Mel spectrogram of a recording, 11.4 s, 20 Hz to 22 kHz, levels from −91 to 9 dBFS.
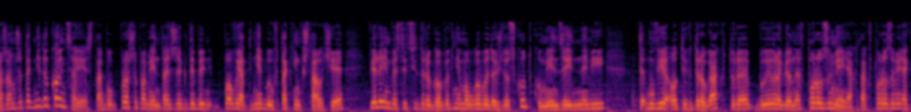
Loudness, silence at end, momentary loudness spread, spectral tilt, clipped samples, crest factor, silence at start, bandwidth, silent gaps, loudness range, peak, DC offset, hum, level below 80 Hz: -30 LUFS; 0 s; 6 LU; -6 dB/octave; under 0.1%; 16 dB; 0 s; 10 kHz; none; 2 LU; -14 dBFS; under 0.1%; none; -60 dBFS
